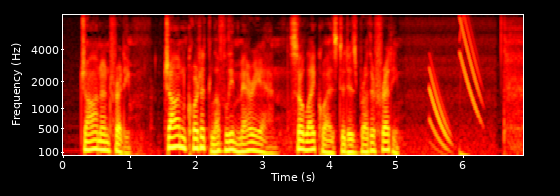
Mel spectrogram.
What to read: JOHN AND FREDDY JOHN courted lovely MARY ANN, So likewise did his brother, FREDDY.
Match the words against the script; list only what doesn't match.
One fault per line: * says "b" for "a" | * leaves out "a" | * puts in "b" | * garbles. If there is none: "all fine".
all fine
